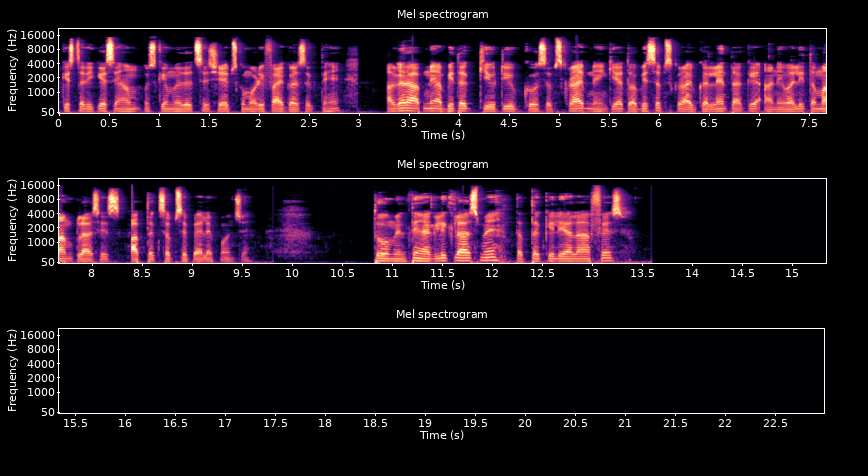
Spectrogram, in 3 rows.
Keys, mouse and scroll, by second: 9.4 click, 13.4 click.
